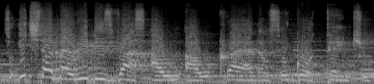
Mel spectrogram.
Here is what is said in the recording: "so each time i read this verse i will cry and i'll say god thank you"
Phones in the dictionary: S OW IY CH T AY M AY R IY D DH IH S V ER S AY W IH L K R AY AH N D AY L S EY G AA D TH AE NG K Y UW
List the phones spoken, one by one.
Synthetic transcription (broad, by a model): S OW IY CH T AY M AY R IY D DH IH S V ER S AY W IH W K R AY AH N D AY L S EY G AA D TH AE NG K Y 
